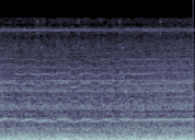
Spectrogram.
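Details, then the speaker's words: Lada Priora engine: the gear-driven water pump failed and its impeller was completely destroyed. The car suddenly stopped pulling while driving and began making a terrible noise, a heavy low rumble with a thin steady whine. "общем вот такое зло я ещё ни разу не встречал ребята как уничтожила помпа на шестернях вот такая вот фигня посмотрите с крыльчаткой что вся крыльчатка просто уничтожена"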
